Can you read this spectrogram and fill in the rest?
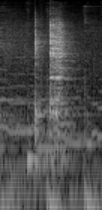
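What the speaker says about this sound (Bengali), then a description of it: "এই নেড়ে চেড়ে দিচ্ছি।" Potatoes frying in a pan for a fish curry, stirred with a utensil: a few sharp scrapes and clinks over a low sizzle, close by, with no one speaking.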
